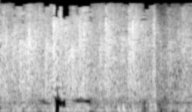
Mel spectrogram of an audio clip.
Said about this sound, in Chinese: 我们再给他一个掌声，好，鼓掌。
